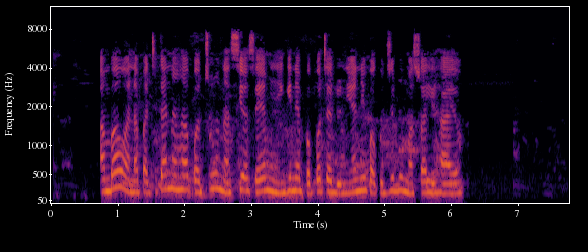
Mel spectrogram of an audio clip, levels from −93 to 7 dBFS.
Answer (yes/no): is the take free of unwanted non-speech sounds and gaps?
yes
